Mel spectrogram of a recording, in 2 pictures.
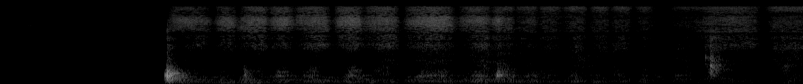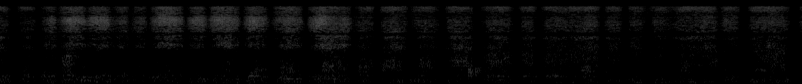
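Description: Hand-held whiteboard eraser rubbed back and forth across a whiteboard, wiping off marker writing in quick repeated strokes. It starts abruptly about two seconds in.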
